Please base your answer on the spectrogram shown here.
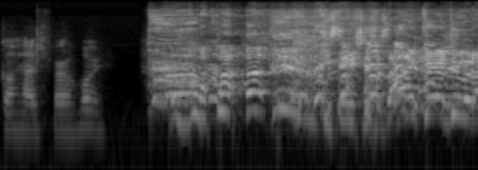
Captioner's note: all laughing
